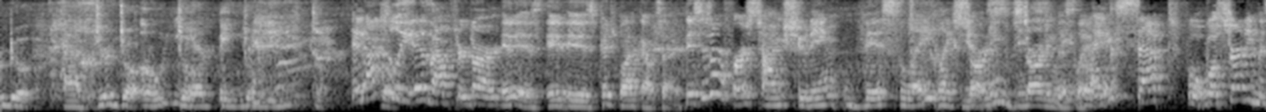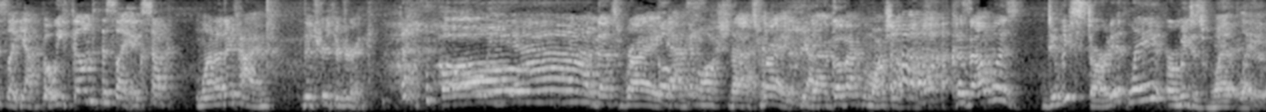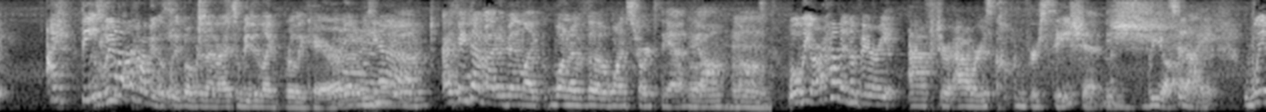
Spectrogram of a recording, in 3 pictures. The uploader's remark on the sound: Audio issue from 0:20-2:15.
